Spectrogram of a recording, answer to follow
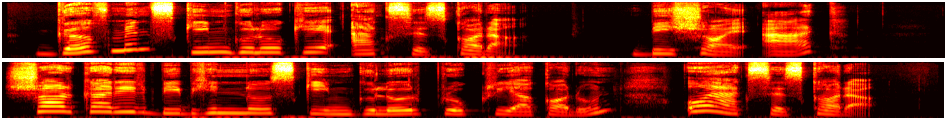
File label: traning bengali, voice artistes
